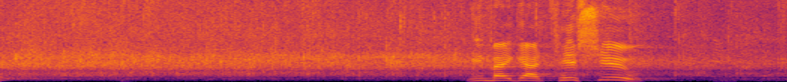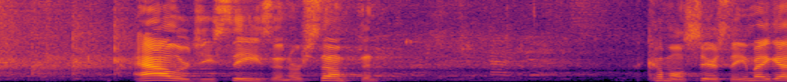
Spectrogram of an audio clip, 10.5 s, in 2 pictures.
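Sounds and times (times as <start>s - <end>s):
audience applause: 0.0s - 6.6s
speech: 3.1s - 4.4s, 6.2s - 7.9s, 9.6s - 10.4s.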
